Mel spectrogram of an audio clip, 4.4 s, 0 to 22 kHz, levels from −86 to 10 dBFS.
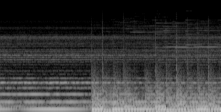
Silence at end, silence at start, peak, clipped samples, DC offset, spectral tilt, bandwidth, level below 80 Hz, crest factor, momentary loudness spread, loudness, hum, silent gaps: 0 s; 0 s; -10 dBFS; under 0.1%; under 0.1%; -7 dB/octave; 11 kHz; -24 dBFS; 12 dB; 5 LU; -25 LUFS; none; none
